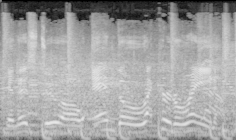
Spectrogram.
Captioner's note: bell rings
